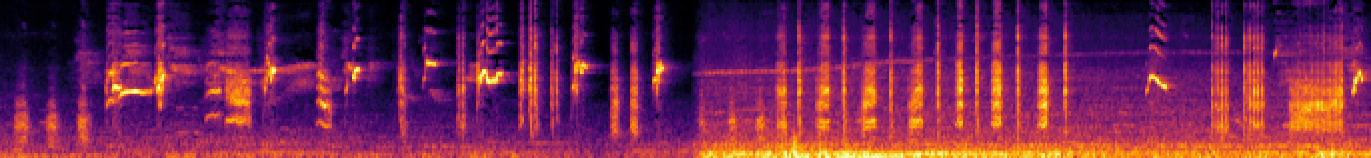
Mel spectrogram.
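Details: Black-winged myna singing its continuous chattering song: rapid sharp clicks and buzzy whistles in the first half, then a long thin rising whistle over loud rumbling background noise.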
